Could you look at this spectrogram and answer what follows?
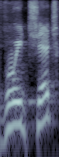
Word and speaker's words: Vujicic: pronounce for many uh i'll i'll refer to it as nick vojcich kind of like a voyage nick vojcich he's australian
